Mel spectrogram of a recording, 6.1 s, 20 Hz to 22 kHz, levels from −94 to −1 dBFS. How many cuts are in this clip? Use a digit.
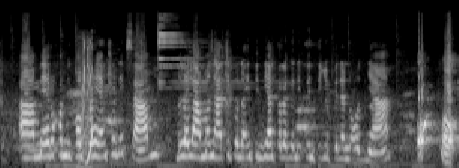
0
